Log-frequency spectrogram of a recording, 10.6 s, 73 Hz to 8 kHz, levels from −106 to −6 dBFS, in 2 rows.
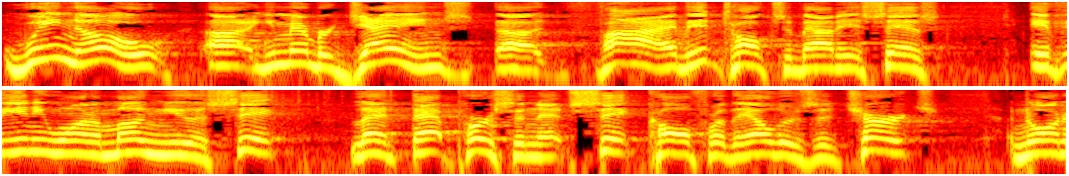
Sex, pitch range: male, 210-260 Hz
